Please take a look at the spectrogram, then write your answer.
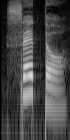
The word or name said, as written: seto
